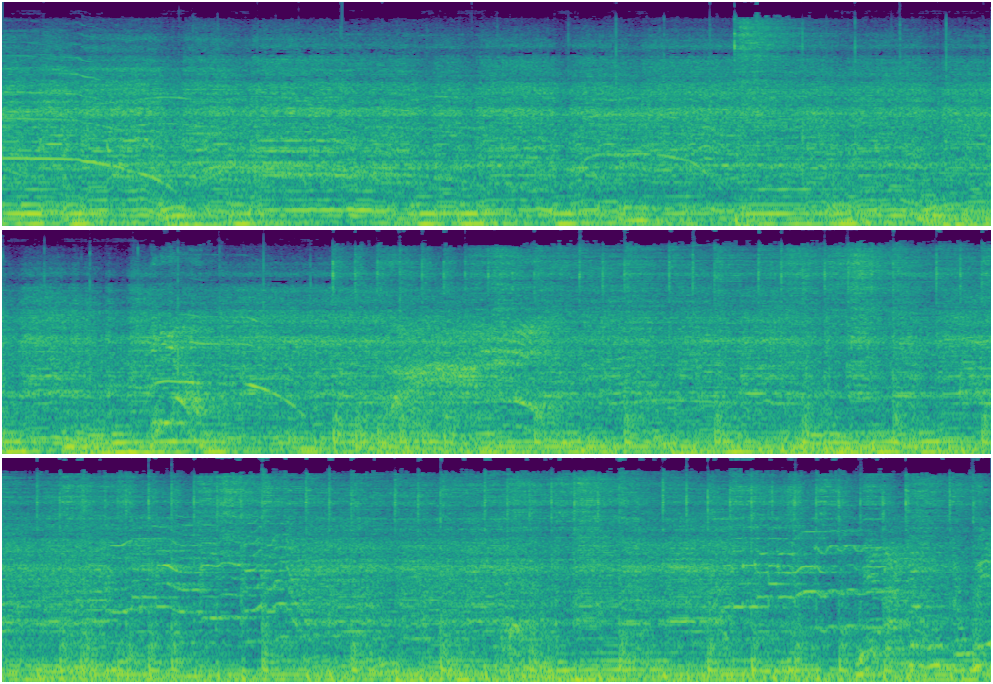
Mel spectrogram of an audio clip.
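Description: Live hard rock band heard from the crowd: a hollow-body electric guitar plays bent, gliding notes over a sparse beat, then the drums and bass come in hard about halfway through and the full band plays on.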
